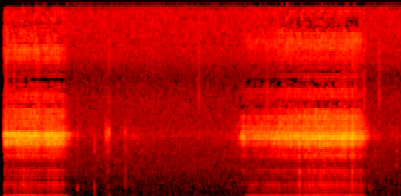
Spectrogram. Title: Husband snoring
